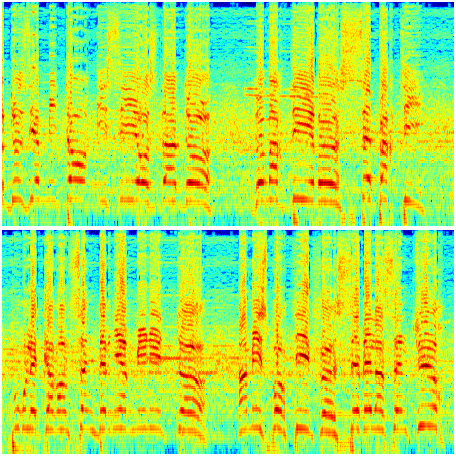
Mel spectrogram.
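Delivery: lively radio play-by-play; sports commentary. Real, not acted. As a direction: call the match like a radio commentator. Live match commentary begins.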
